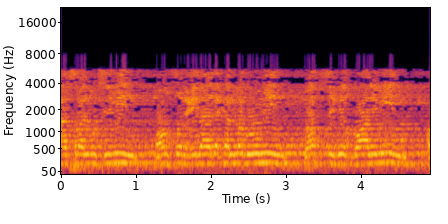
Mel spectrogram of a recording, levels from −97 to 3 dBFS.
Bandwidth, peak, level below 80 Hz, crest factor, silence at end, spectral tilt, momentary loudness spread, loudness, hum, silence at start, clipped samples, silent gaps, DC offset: 7.8 kHz; -2 dBFS; -40 dBFS; 10 dB; 0 s; -7 dB/octave; 3 LU; -12 LUFS; none; 0 s; under 0.1%; none; under 0.1%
